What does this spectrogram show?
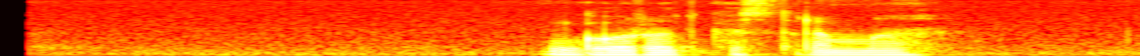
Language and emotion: Russian, neutral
